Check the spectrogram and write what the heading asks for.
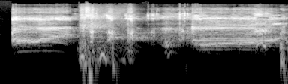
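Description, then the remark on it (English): A cat lets out a long, strange yowl, loud, wavering and breaking in the middle before settling into a drawn-out nasal wail for about three seconds. “That's a fucking cat making that noise.”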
